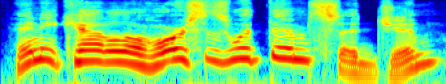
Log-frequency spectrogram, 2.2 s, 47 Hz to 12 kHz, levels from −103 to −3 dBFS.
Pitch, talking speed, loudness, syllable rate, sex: 190 Hz, 215 wpm, -18 LUFS, 5.4 syllables/s, male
